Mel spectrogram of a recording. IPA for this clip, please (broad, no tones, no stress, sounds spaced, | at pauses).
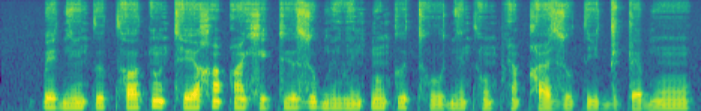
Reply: k͡p e d ĩ t̪ ɯ t̪ʰ ʌ t̪ ũ tʰ e χ ĩ q ẽ xʲ ɛ kʲ ɯ z u b ĩ v ĩ k͡p ũ k ɯ tʰ u d ẽ t̪ʰ ũ pʰ ĩ qʰ e z u t̪ i d ɛ ʈ ɛ b ũ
